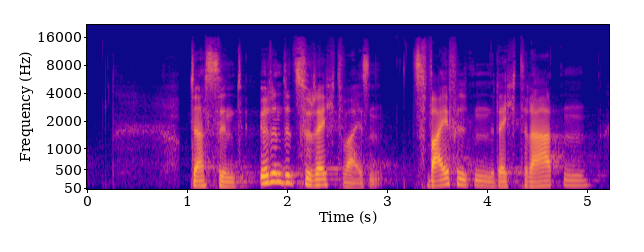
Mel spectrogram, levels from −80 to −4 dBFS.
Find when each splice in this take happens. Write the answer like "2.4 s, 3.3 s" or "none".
0.9 s, 3.1 s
